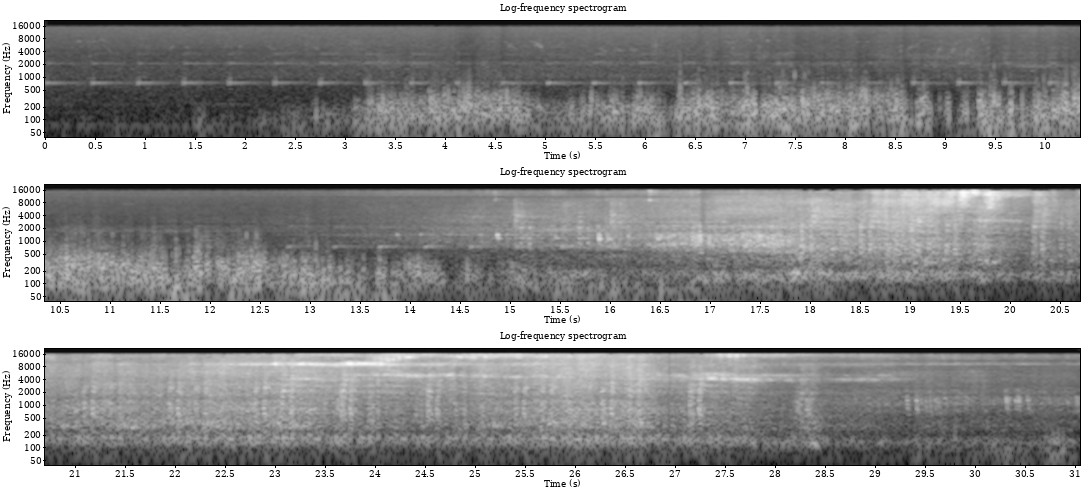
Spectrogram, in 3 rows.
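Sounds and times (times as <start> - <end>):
train passing at speed: 0.0 - 31.0
wheels clacking over rail joints: 13.7 - 31.0.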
